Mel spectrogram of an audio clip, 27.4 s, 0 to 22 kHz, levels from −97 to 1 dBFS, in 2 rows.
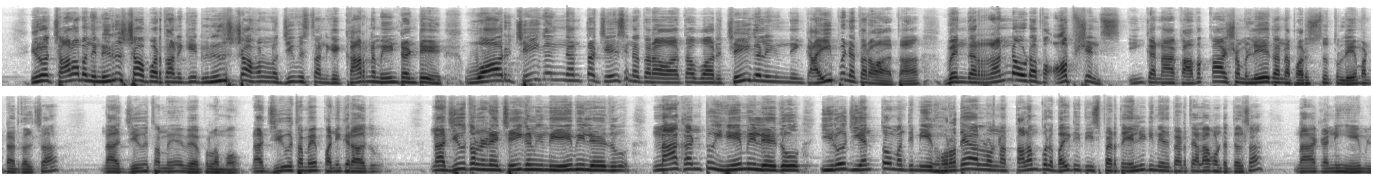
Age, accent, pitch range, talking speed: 30-49, native, 150-225 Hz, 135 wpm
